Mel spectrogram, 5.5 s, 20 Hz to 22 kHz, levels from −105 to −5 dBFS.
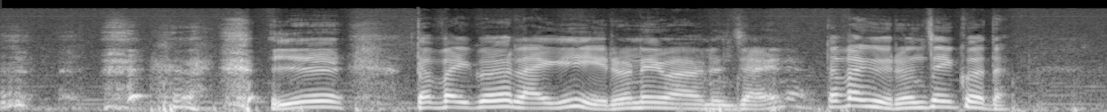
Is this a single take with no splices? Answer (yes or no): yes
